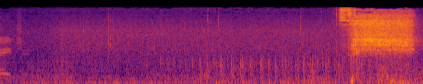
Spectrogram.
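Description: Rain in the LEGO Jurassic World video game at the T-Rex enclosure: a soft, steady patter for several seconds, then a sudden loud rushing downpour hiss near the end, with voices beneath it.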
